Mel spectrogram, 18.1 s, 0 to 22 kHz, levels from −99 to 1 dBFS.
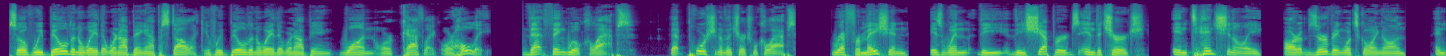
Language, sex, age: English, male, 30-49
